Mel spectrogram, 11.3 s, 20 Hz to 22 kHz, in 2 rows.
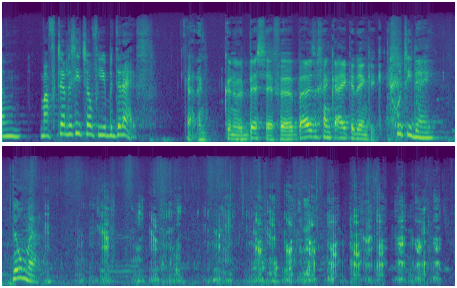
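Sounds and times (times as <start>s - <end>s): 
speech: 0.0s - 6.3s
pigs grunting and snorting on a farm: 4.8s - 11.3s.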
